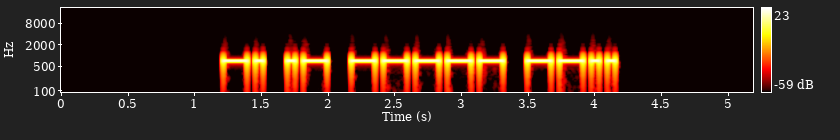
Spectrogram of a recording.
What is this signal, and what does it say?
Morse code, heard as a keyed tone, about 20 wpm, 700 Hz. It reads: NA0Z
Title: USA Call Signs - 4 Characters - 2x Character Spacing - 20wpm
